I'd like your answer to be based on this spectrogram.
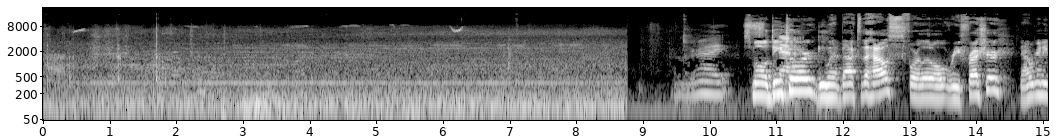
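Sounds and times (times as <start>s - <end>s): wind buffeting microphone: 0.0s - 8.8s
faint steady hum: 0.0s - 11.4s.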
